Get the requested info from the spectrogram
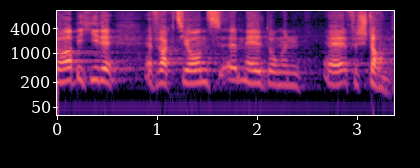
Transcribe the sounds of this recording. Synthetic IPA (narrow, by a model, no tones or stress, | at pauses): ohaːbəɪçʔiːɾəfʁakt͡sjoːnsmɛldʊŋən | fɛɐʃtand̥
